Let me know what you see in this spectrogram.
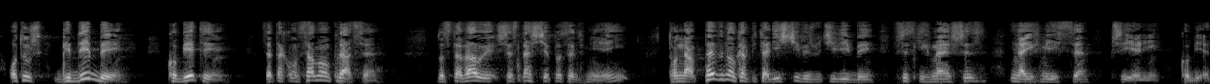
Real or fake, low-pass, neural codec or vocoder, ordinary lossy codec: real; none; none; none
